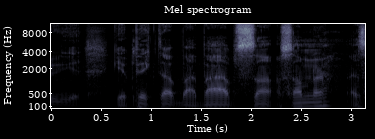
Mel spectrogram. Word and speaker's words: Bob Sumner: to watch you you get picked up by Bob Sumner that's how you say his name that is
